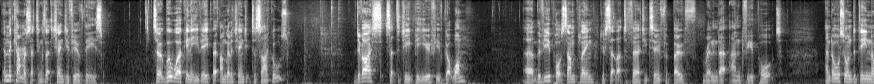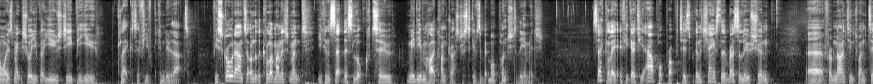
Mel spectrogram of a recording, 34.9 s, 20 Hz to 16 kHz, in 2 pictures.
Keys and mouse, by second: 3.8-5.0 drag, 6.2-7.3 drag, 11.0-12.1 drag, 13.3-14.5 drag, 16.4 click, 18.4 click, 21.8 click, 24.2-25.6 drag, 29.8 click, 32.5-34.9 drag.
